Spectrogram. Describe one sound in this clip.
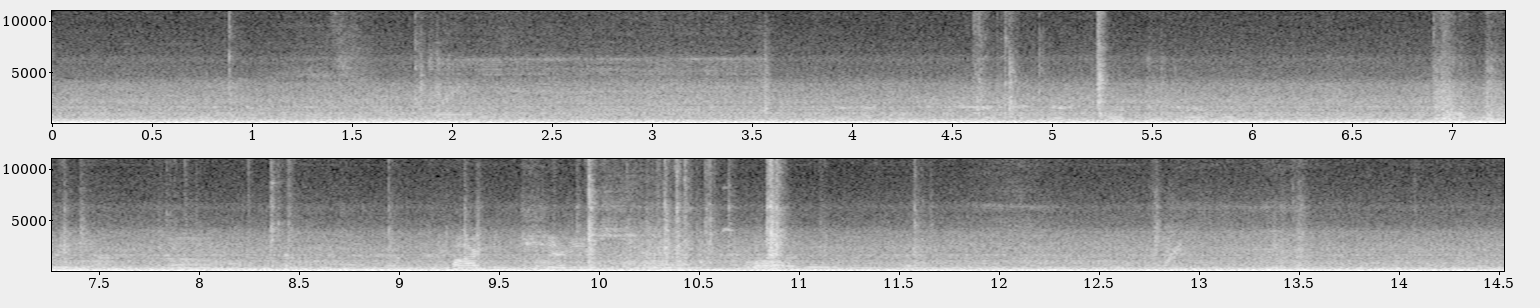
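Switches click now and then.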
